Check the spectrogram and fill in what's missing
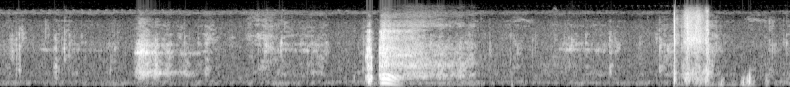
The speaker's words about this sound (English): So I'm walking uphill right now, in case you're wondering why I'm breathing a little heavier. I can put my mic up a little bit like that. So maybe not breathing directly into the mic.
